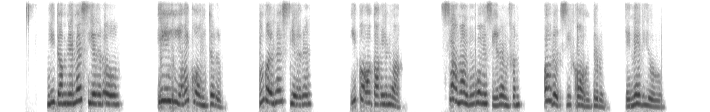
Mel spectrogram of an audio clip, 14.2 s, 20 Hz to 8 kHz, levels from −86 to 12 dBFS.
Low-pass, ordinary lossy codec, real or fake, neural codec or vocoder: 7.2 kHz; Opus, 32 kbps; fake; codec, 16 kHz, 1 kbps, FreqCodec, smaller model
